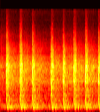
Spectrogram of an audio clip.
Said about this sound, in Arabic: سمعنا طرقا عنيفا على الباب انخلعت له قلوبنا.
